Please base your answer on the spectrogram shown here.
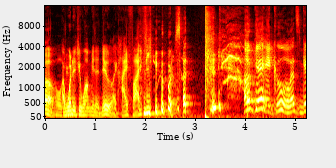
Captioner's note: laughs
